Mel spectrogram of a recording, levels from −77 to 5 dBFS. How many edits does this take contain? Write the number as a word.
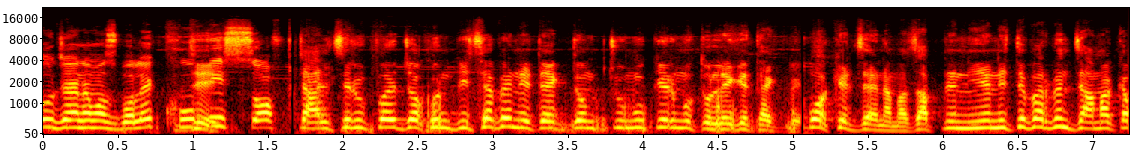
two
